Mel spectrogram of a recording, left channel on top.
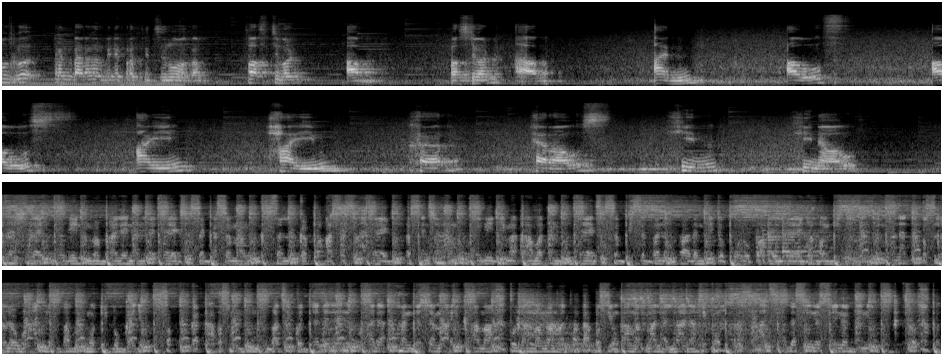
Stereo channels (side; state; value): both; different; correlation 0.00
